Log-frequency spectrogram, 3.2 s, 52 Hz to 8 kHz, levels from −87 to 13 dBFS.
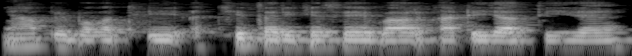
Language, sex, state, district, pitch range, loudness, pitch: Hindi, male, Bihar, Supaul, 105-115 Hz, -22 LUFS, 110 Hz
